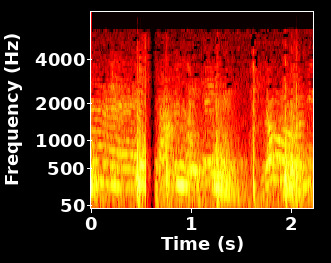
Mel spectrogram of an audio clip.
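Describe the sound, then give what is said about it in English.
Several sharp, heavy thumps land at an uneven pace amid scuffling, like blows in a fistfight between prisoners, with agitated voices shouting over the struggle. “Stop fighting. Don't you hear? Stop fighting.”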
